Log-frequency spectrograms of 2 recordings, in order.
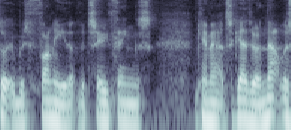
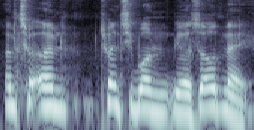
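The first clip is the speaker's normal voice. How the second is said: posh youth putting on street talk; slow, higher mock-posh lad; posh street persona; 6 semitones higher, slower than usual. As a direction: imitate a posh student playing streetwise. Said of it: "in a posh voice and".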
